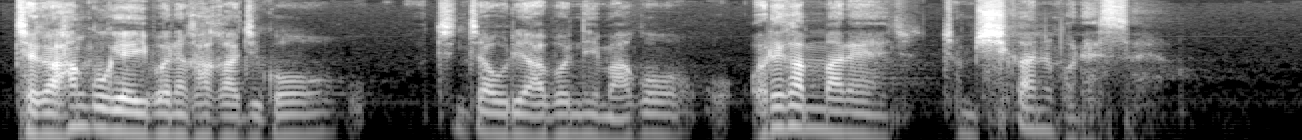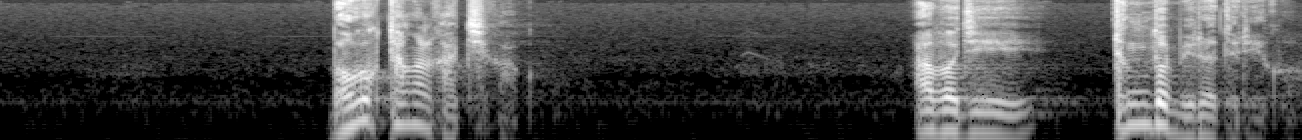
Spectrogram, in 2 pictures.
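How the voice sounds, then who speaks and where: A middle-aged man preaching a sermon as pastor, telling stories, dropping to hushed asides and rising to loud bursts. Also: medium pitch, normal speed, pauses often. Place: church sanctuary. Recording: long hall reverb.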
